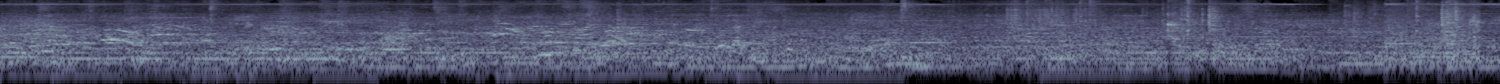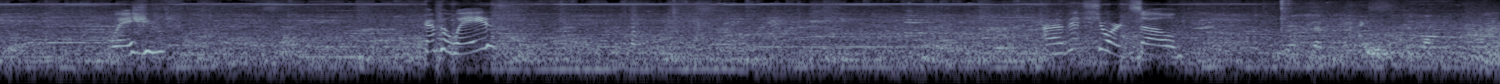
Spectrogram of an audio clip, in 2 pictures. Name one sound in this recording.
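Arcade machines chime and jingle.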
